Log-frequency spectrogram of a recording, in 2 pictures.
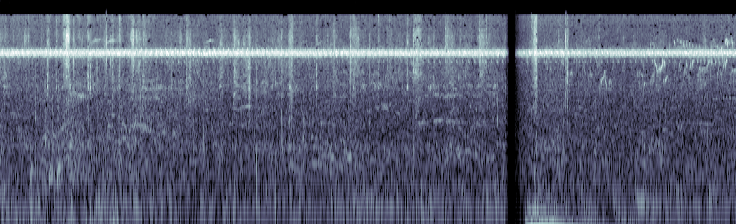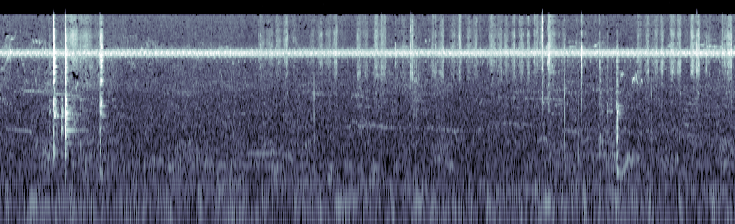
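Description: Insects trilling steadily in one unbroken high tone, with a few sharp clicks about sixteen seconds in.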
